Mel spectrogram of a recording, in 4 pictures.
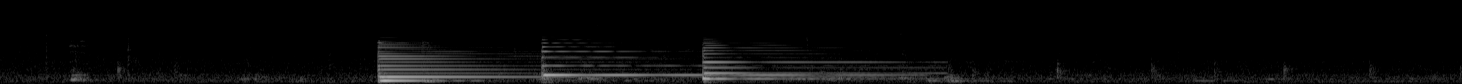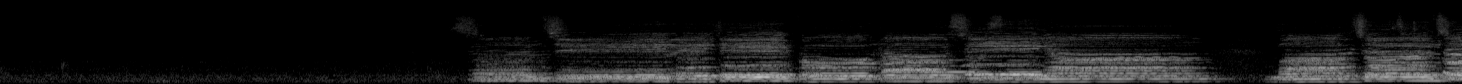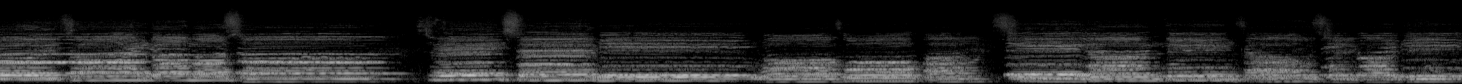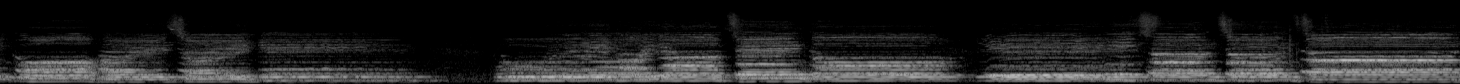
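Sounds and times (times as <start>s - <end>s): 
choir singing: 3.8s - 9.6s, 19.1s - 58.4s.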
